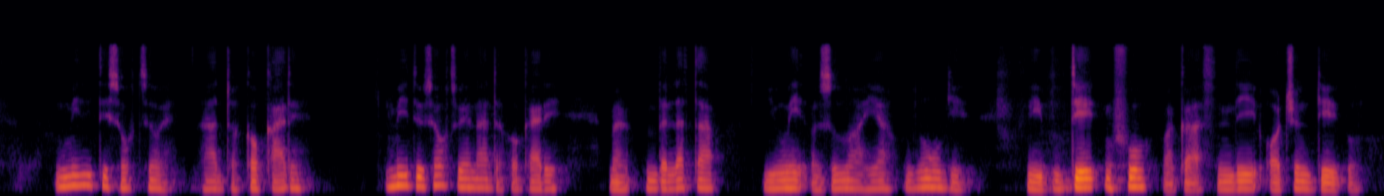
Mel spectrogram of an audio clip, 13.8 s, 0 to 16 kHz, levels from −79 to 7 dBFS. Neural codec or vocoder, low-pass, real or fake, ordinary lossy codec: codec, 16 kHz, 0.3 kbps, FocalCodec; 7.2 kHz; fake; none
